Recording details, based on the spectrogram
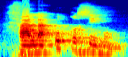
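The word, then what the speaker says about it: فَلَأُقْسِمُ: Kalau lamul taukid, dia bacanya tidak dipanjangin, bukan fala tapi jadi fala uqsimu.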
